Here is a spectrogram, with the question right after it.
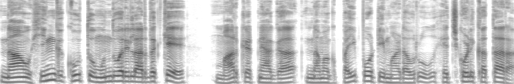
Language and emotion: Kannada, sad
